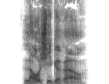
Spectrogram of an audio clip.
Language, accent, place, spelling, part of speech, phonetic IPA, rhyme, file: German, Germany, Berlin, lauschigerer, adjective, [ˈlaʊ̯ʃɪɡəʁɐ], -aʊ̯ʃɪɡəʁɐ, De-lauschigerer.ogg
- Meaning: inflection of lauschig: 1. strong/mixed nominative masculine singular comparative degree 2. strong genitive/dative feminine singular comparative degree 3. strong genitive plural comparative degree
